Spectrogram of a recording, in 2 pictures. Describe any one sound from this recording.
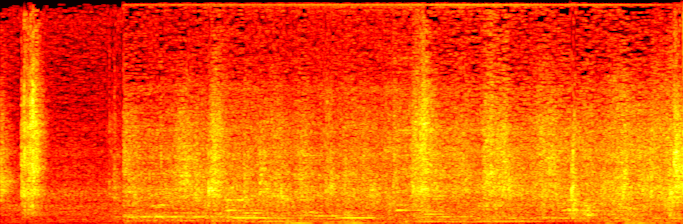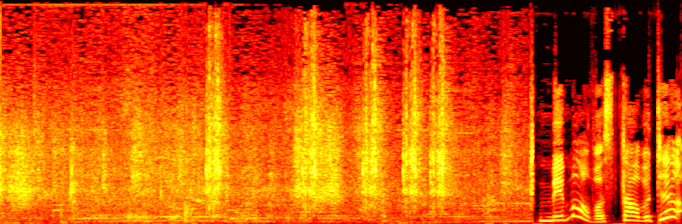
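A crowd of men chatter and murmur close by.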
